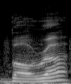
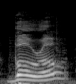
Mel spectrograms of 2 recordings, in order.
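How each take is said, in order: First: The ending is a weak 'uh' vowel. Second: The ending is a full 'oh' vowel. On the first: This is the British pronunciation. "officiellement au Royaume-Uni ça se prononce E" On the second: This is the American pronunciation. "j'ai prononcé les deux O U G H comme la première prononciation. Officiellement, c'est la prononciation américaine, O"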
